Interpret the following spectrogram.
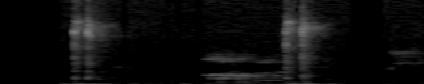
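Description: Near silence, with two faint clicks about half a second and a second and a half in.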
